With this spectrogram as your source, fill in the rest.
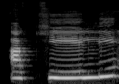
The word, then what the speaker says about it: aquele: Aquele rapaz veio falar comigo. aquele. Então, a pronúncia também é fechada.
